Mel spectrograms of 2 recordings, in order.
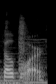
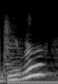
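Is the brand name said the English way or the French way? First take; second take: French; English. First: It sounds French, with 'bel' and 'vwar' sounds. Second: It sounds like 'beaver', with no 'l' sound. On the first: This is how the speaker says it. "I pronounce it Belvoir, so uh, I had French education" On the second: This is how others say it. "I heard it could be Bever or Beaver"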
